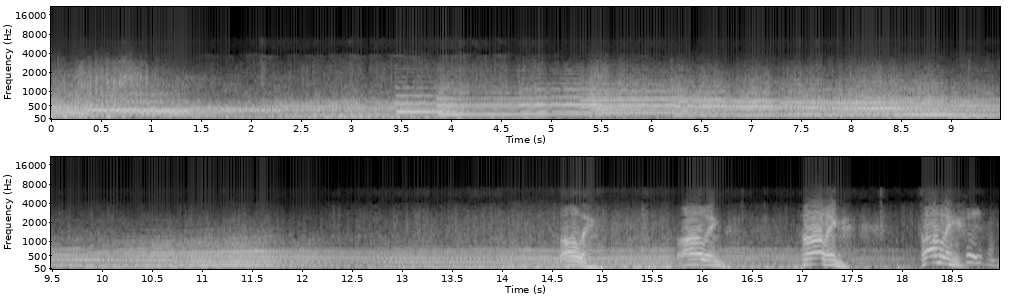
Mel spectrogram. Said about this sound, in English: What's that noise? The New York plane. What's she so low for? I don't know. She's too low. What's wrong with her? Good Lord. She's on fire.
